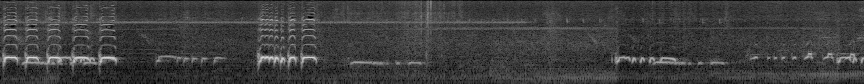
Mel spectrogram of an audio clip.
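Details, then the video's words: Lure song of a local zebra dove meant to rouse lazy doves: two loud bursts of quick rolling coos with softer coo runs between, then quieter trilling phrases near the end. "Perkutut lokal gacor suara cocok untuk pancingan semua jenis perkutut yang malas bunyi"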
